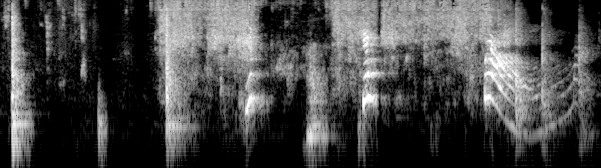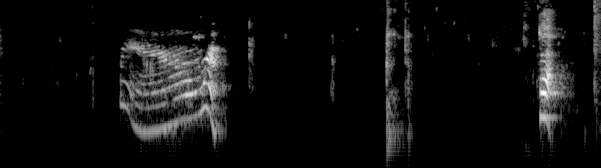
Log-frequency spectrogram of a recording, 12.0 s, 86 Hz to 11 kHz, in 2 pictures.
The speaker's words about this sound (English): You hear water ASMR part 3000. Because now I'm gonna clean the bathtub.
